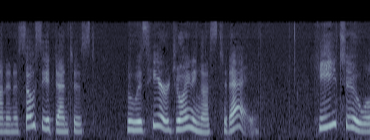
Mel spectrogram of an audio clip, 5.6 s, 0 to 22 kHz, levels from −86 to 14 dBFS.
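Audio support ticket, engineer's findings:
Comfort noise in place of the background, 1.61–1.91 s, after "an associate dentist", before "who is here joining". Likely Opus DTX: sender halts transmission without speech, receiver synthesises noise. Real background, about 30 dB down, becomes flat featureless noise for 0.3 s, about 1 dB quieter.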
